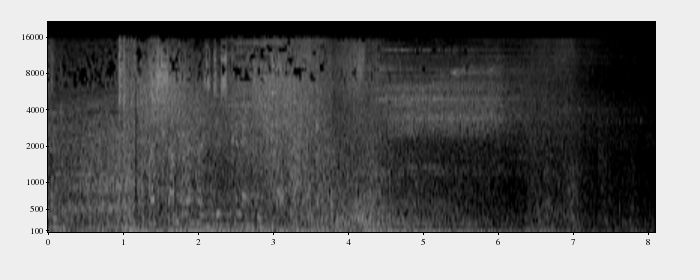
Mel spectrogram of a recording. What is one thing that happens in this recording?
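A deep boom sounds as a triumphant game fanfare swells and then fades.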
